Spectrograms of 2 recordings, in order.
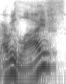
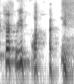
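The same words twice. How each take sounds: First: Said in the usual way. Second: Laughing. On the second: Pretend. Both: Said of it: "I'd be like".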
